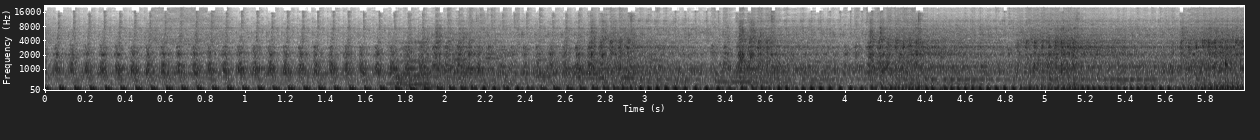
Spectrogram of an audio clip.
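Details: Bajaj BS6 single-cylinder engine, about 22,322 km, brought in for noise, oil suspected low; hard rapid knocking on the engine beat growing louder and rougher with revs, connecting rod knock.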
